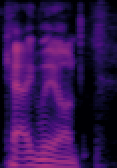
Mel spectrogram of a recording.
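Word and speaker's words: Caglianone: Calon Kagleon. Kagleon. I never say it the way that it's spelled because there's an extra N in there that never gets pronounced. It's Kagleon.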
